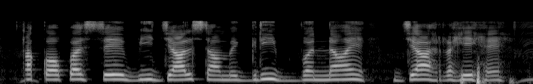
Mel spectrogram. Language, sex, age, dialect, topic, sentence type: Hindi, female, 18-24, Kanauji Braj Bhasha, agriculture, statement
